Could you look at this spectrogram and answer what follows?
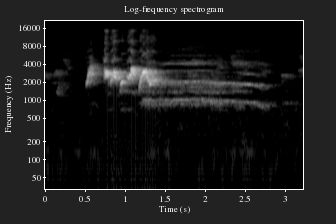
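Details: Young red-whiskered bulbul from Huế practising its song: a sudden bright chattering burst, then long drawn-out tones with stacked overtones, slowly falling and fading over about two seconds.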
